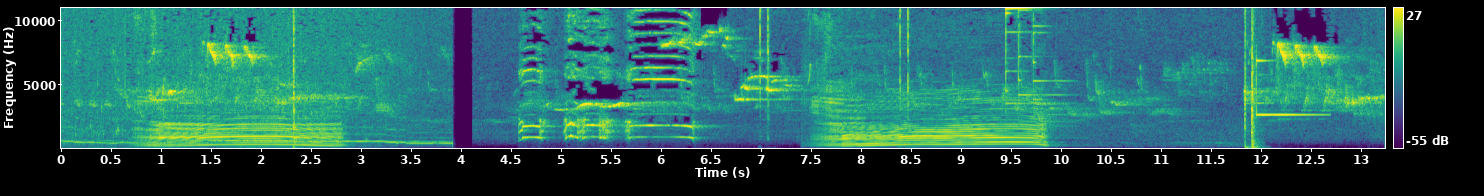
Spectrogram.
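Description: A cow mooing twice, two long moos that rise and then fall in pitch, the second about seven seconds in. Short higher ringing tones come between them, and a sharp click near the end.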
